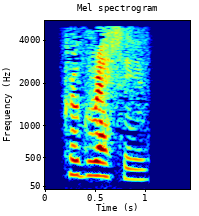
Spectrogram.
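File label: "progressive", English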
